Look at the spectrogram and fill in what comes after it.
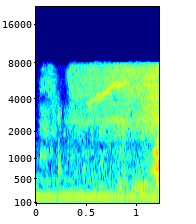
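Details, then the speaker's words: Steady low mechanical hum with a rising airy hiss as a breath is delivered by the speaker's own mechanical ventilator. "My name is. That noise you hear is my ventilator."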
